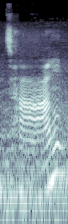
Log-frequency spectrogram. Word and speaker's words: 橙: 橙, it means orange, but some people might find it difficult because the end has a little ng, so it's a bit of nasal sound.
